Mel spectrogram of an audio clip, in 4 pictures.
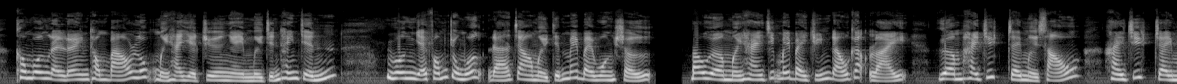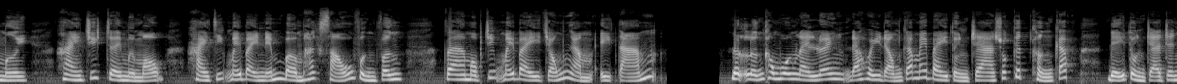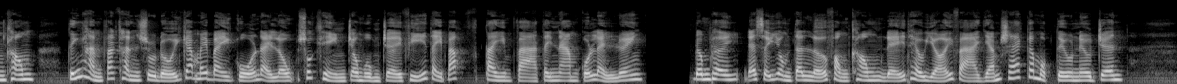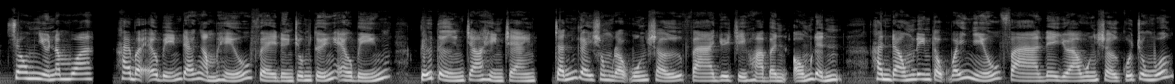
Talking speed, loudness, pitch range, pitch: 230 wpm, -16 LUFS, 185-245 Hz, 210 Hz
